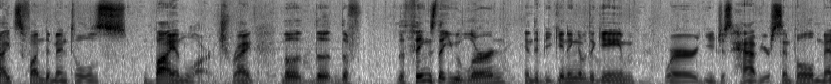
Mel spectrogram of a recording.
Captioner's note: stutters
